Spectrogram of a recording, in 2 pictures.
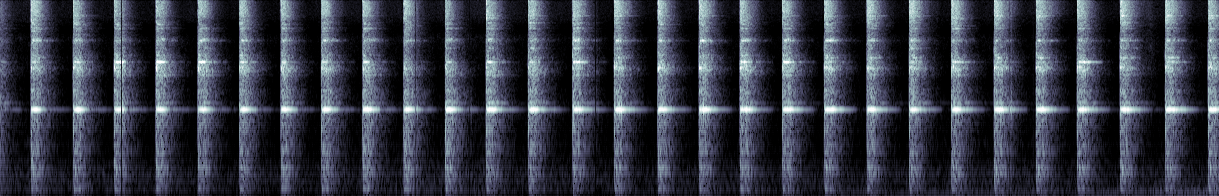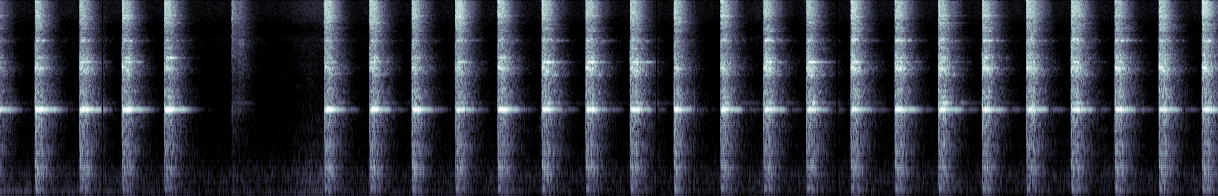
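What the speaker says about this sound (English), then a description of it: "I need to come in here with the cross peen and go all the way down the blade" Steady, rapid hammer blows of a cross peen hammer on hot steel while forging a blade, ringing metallic strikes in an even rhythm, with a brief pause midway before the pounding resumes.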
